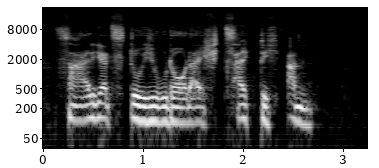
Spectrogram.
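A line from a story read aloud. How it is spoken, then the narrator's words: Hissed, spitting. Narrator (German): Speichel sprüht, als er zischt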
